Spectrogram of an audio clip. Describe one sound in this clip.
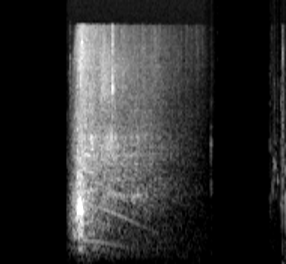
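A fishing line whizzes out as a rod is cast.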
